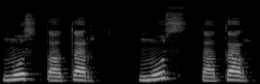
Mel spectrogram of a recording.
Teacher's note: طا کو حروف مستعلیہ ہے، موٹا پڑھنا ہے، مس، سین کی سیٹی نکالنی ہے، مستتر۔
